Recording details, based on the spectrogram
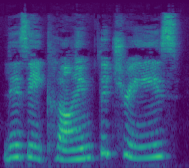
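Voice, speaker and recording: A woman's voice: sits high, slow. A woman presenting a preschool story time, speaking in an encouraging way to small children.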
